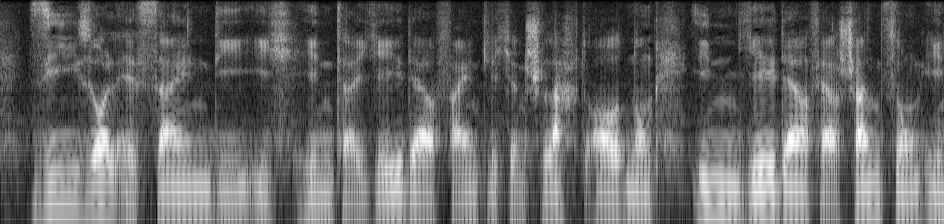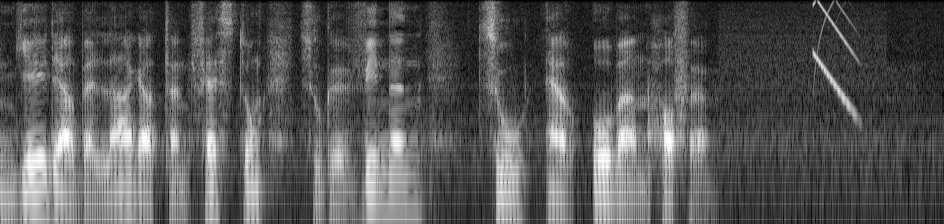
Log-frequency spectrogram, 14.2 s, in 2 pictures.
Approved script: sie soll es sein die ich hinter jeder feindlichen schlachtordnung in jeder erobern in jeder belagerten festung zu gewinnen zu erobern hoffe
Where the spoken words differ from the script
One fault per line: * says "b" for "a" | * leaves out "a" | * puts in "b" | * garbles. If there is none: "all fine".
* says "verschanzung" for "erobern"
